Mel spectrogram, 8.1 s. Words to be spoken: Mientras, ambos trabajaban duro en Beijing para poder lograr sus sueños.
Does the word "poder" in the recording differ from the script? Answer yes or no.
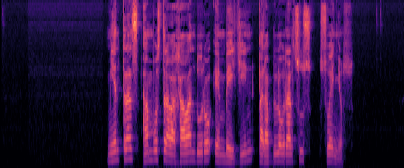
yes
